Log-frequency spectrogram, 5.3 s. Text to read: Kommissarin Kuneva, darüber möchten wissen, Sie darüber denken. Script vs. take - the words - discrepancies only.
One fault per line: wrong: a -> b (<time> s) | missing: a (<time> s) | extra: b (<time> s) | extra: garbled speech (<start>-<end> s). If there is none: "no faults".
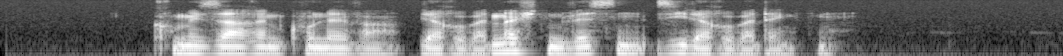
no faults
